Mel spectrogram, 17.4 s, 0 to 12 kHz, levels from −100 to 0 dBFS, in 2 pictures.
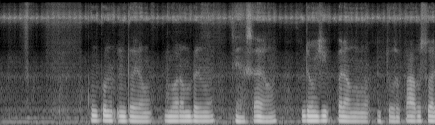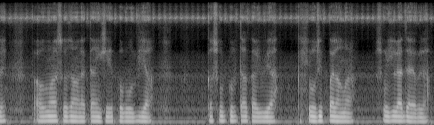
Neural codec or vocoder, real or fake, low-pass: autoencoder, 48 kHz, 32 numbers a frame, DAC-VAE, trained on Japanese speech; fake; 10.8 kHz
